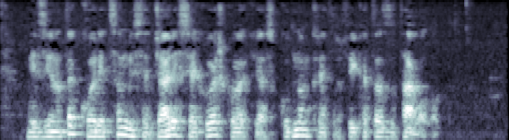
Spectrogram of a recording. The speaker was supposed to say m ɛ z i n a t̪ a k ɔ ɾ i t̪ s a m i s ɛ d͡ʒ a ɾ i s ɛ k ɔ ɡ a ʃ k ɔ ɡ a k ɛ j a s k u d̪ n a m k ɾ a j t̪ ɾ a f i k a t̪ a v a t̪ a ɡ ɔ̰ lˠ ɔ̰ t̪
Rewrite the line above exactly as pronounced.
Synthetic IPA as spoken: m ɛ z i n a t̪ a k ɔ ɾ i t̪ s a m i s ɛ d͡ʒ a ɾ i s ɛ k ɔ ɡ a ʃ k ɔ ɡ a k ɛ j a s k u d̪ n a m k ɾ a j t̪ ɾ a f i k a t̪ a z a t̪ a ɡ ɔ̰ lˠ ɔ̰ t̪

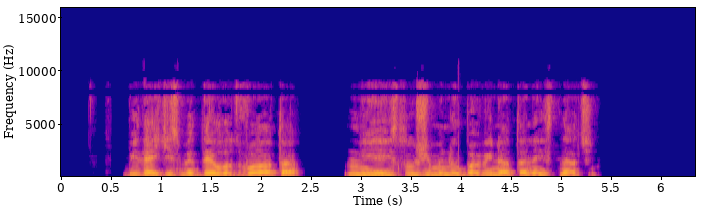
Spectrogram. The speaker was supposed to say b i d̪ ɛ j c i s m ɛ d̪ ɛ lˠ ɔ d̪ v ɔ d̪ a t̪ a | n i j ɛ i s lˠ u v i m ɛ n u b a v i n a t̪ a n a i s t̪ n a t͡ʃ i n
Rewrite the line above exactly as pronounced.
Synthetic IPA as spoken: b i d̪ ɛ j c i s m ɛ d̪ ɛ lˠ ɔ d̪ v ɔ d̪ a t̪ a | n i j ɛ i s lˠ u ʒ i m ɛ n u b a v i n a t̪ a n a i s t̪ n a t͡ʃ i n

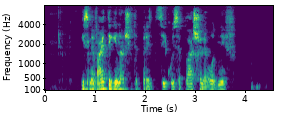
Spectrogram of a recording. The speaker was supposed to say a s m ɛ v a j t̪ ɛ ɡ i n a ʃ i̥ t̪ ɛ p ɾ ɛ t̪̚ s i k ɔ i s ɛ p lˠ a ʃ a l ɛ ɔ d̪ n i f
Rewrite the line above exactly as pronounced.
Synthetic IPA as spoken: i s m ɛ v a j t̪ ɛ ɡ i n a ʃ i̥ t̪ ɛ p ɾ ɛ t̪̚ s i k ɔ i s ɛ p lˠ a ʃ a l ɛ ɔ d̪ n i f

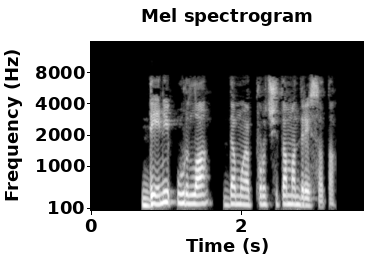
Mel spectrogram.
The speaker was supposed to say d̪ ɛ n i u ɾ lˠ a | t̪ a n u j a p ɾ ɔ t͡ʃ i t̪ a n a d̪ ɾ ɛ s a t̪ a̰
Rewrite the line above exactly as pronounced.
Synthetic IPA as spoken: d̪ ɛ n i u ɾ lˠ a | d̪ a m u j a p ɾ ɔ t͡ʃ i t̪ a m a d̪ ɾ ɛ s a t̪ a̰

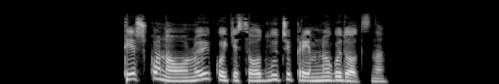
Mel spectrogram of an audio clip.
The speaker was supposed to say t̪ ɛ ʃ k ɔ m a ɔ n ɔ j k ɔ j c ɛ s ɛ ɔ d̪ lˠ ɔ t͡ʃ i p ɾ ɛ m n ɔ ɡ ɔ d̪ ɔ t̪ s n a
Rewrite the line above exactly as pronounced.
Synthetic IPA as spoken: t̪ ɛ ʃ k ɔ n a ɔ n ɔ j k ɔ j c ɛ s ɛ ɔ d̪ lˠ u t͡ʃ i p ɾ ɛ m n ɔ ɡ u d̪ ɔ t̪ s n a

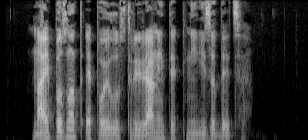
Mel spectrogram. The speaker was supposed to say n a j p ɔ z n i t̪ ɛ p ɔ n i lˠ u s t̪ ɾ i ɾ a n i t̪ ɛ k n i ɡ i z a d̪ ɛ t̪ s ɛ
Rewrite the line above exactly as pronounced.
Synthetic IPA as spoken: n a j p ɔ z n a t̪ ɛ p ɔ i lˠ u s t̪ ɾ i ɾ a n i t̪ ɛ k n i ɡ i z a d̪ ɛ t̪ s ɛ

